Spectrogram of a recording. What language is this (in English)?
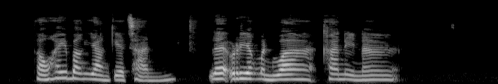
Thai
